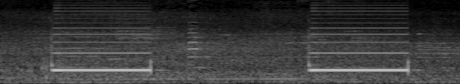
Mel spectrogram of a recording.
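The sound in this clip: A telephone ringing tone plays while a call is placed: two long, steady, mid-pitched electronic tones, each about a second long, separated by a pause of about a second and a half, over a low background hum.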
